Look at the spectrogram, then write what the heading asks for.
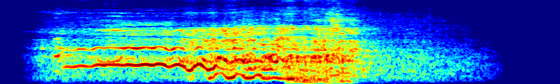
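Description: A horse gives a loud, high neigh that wavers and drops in pitch before fading out.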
